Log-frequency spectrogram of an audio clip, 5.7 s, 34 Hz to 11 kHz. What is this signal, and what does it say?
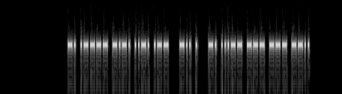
Morse code, heard as a keyed tone, about 42 wpm, 700 Hz. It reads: N1CFW DE N3OOZ
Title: USA Callsign DE Callsign 45wpm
